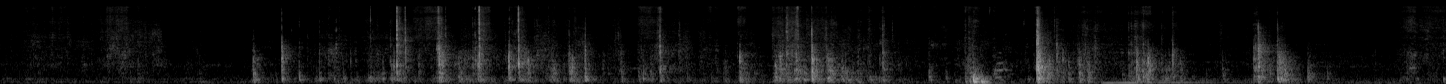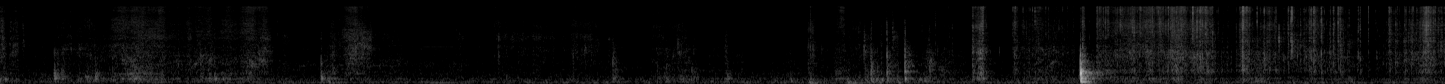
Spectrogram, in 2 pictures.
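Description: Paper and ribbon rustling and crinkling as a shopping bag and gift box are unwrapped by hand, with scattered light taps and clicks. A single sharp knock comes about 25 seconds in, followed by tissue paper crinkling.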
